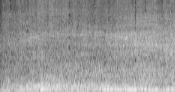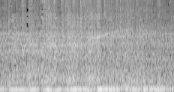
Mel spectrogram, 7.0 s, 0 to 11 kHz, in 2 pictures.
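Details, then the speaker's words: Procharged Fox-body Mustang V8 with a big cam, idling just after a new belt was fitted and tensioned: deep, uneven, choppy lope with a raspy edge from an exhaust leak, faint whine above. "let me um let you guys hear it has a big cam in it and let me see if we can see that and it has an exhaust leak as"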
